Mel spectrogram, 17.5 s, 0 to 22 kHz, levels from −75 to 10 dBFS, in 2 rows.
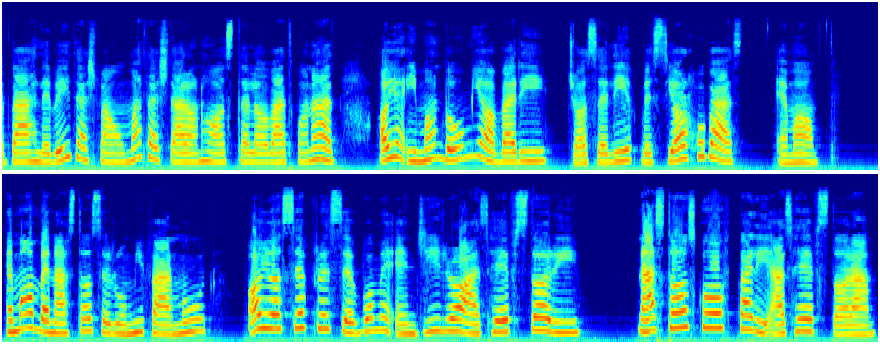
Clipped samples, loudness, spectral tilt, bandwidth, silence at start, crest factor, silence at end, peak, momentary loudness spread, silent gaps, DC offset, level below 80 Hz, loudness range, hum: under 0.1%; -13 LUFS; -4.5 dB/octave; 15 kHz; 0 s; 14 dB; 0.05 s; 0 dBFS; 8 LU; none; under 0.1%; -40 dBFS; 3 LU; 50 Hz at -40 dBFS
